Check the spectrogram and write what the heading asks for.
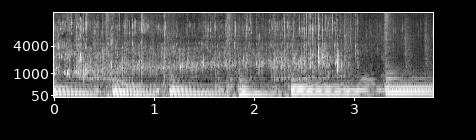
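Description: Water is poured steadily into a glass in a few bursts for a thirsty visitor, its hollow ringing tone climbing in pitch as the glass fills, fairly loud with no one talking.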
